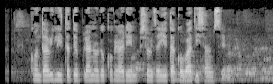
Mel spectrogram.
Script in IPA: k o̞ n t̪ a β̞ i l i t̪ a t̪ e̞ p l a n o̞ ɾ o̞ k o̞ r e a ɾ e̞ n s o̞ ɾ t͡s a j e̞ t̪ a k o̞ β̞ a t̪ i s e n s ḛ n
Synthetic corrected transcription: k o̞ n t̪ a β̞ i l i t̪ a t̪ e̞ p l a n o̞ ɾ o̞ k o̞ r e a ɾ e̞ n s o̞ ɾ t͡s a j e̞ t̪ a k o̞ β̞ a t̪ i s a n s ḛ n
